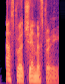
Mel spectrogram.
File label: "astrochemistry", British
